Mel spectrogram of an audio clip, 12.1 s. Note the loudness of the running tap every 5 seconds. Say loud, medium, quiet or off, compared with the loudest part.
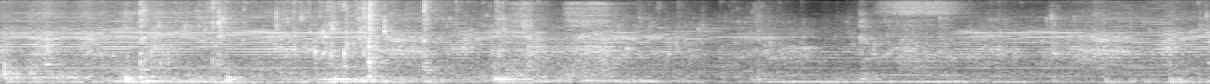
loud, medium, quiet.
